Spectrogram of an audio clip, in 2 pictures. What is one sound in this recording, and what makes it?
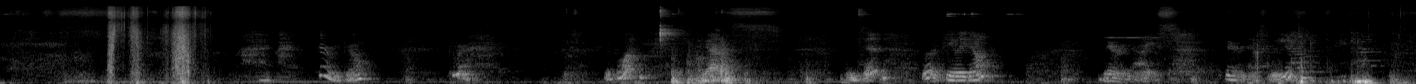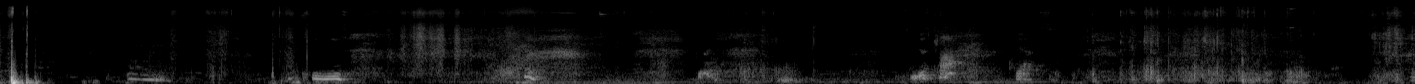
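A woman talks softly and calmly close by.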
